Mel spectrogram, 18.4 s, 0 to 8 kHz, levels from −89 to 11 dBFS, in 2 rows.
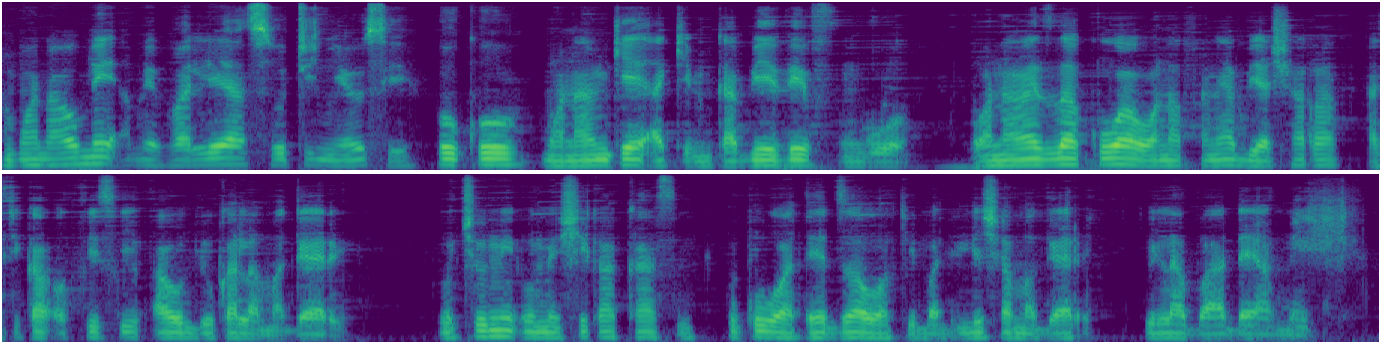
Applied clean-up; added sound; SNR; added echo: neural mask model DeepFilterNet 3.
